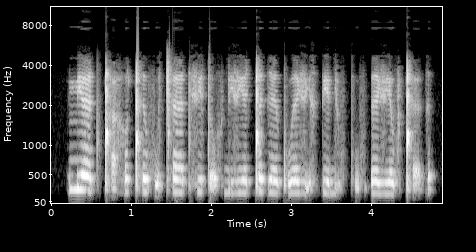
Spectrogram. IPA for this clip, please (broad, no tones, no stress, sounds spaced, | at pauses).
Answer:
mʲ ɛː t ǃʰ a̰ h o ǃʰ e xʷ ɛ̰ ǀʰ ɛː t fʲ ɛ t o̰ x bʲ ø vʲ eː ǃ e k eː kʷʼ eː vʲ ɛ̰ x pʲ ɛ bʲ a̰ xʷ kʷʰ ḛ xʷ ʔ e vʲ ɛː xʷ ǃʰ ɛ̰ k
